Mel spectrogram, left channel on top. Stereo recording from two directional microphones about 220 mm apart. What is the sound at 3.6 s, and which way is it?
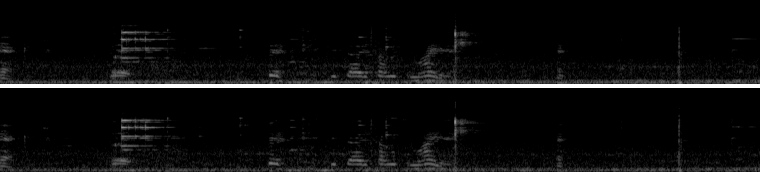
Speech, 20° right (ahead or behind).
